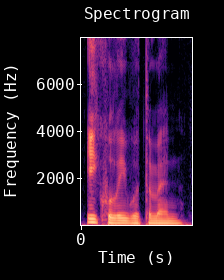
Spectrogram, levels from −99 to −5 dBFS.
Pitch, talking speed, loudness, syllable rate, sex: 105 Hz, 215 wpm, -21 LUFS, 6.3 syllables/s, male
